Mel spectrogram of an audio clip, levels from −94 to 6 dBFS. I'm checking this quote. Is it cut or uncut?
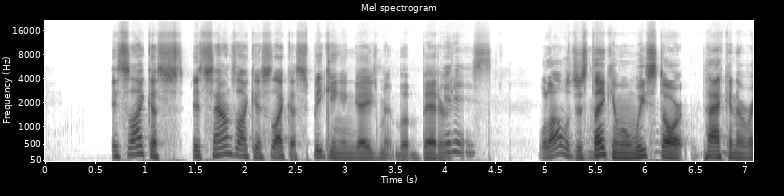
uncut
